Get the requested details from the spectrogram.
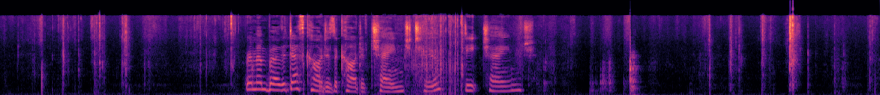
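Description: Playing cards riffle and flutter as they are shuffled by hand.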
